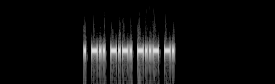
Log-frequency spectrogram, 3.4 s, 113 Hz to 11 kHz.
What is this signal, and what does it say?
Morse code, heard as a keyed tone, about 47 wpm, 700 Hz. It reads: EDCXN
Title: Code Groups - 5 Letters - 50wpm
